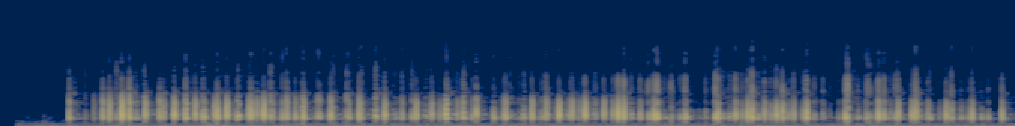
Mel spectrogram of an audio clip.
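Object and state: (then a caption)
Hardcover book. Fingertips and short nails of both hands tap rapidly on the glossy printed cardboard front cover of a closed, solid *Diary of a Wimpy Kid* hardcover book lying on a lap. The result is a fast, continuous stream of dry, short-decaying clicks and knocks centered in the midrange, over a faint steady low hum.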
